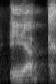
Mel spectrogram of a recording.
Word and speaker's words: यत्: তারপরে হবে ইয়ৎ করোষি, ইয়ৎ, ইয়ৎ খণ্ডত্ব, হ্যাঁ, ইয়ৎ করোষি, যত নয়, ইয়ৎ করোষি, ইয়ৎ করোষি, ইয়দস্নাসি, তালবস্য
